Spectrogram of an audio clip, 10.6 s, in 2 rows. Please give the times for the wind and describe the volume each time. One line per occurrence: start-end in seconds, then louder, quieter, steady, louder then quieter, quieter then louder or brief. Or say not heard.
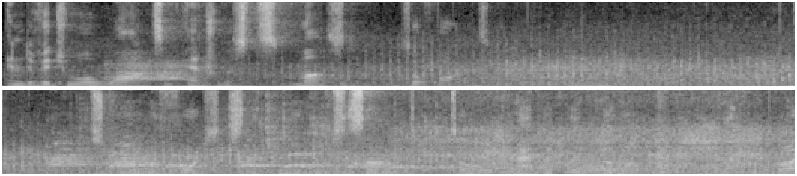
0.0-10.5 louder.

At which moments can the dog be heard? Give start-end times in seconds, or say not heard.
0.7-1.4, 5.5-8.2.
